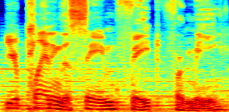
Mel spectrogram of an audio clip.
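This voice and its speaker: An actor playing a huge, imperious male crime boss in a video game, formal, measured and calculating. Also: big pitch swings, exaggerated voice. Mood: cold, commanding. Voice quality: deep, gravelly. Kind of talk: video game cutscene acting. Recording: loud music behind the voice.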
